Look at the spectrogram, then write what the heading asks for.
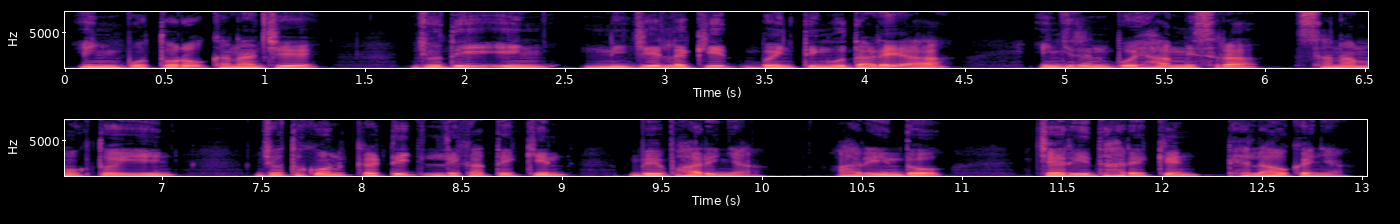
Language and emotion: Santali, fearful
